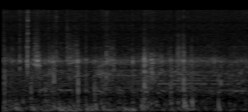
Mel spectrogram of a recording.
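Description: Hoofbeats of a cantering horse on soft arena dirt: a quick, uneven run of dull thuds, with faint voices behind.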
